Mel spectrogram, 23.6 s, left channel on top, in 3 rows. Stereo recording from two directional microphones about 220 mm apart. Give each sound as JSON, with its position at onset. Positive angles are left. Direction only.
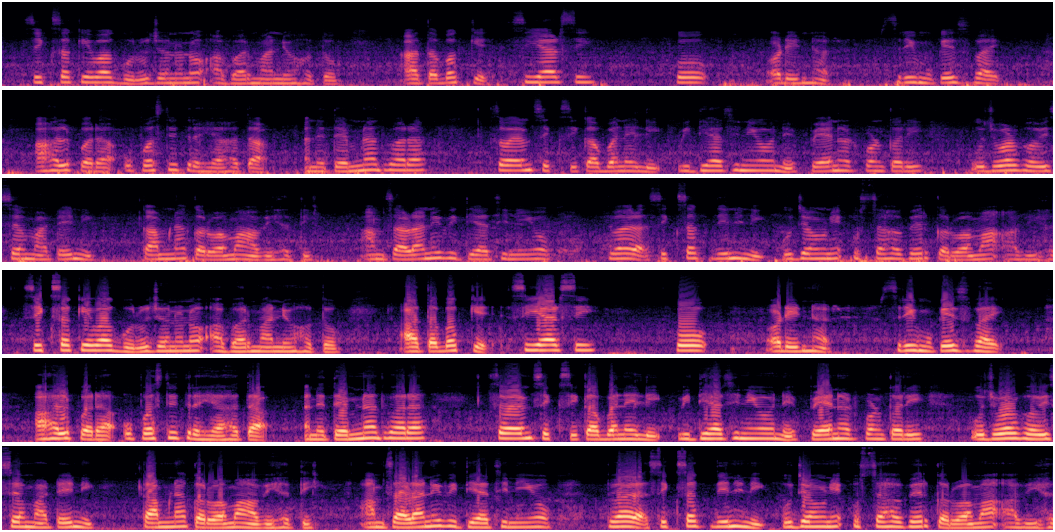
{"t": 0.2, "sound": "a woman's voice", "side_deg": -20}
